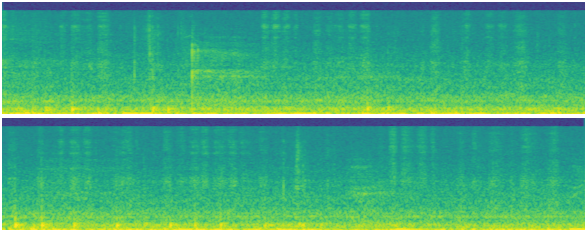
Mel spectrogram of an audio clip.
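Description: A soft, dark graphite pencil writes on paper in a continuous close scratching and gliding, smooth and even with small stroke-by-stroke accents, quiet and alone.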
